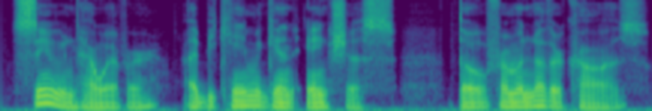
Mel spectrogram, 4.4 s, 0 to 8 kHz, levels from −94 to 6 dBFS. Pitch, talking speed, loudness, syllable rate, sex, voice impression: 85 Hz, 140 wpm, -19 LUFS, 5.3 syllables/s, male, masculine, adult-like, relaxed, weak, slightly dark, slightly muffled, slightly cool, sincere, calm, slightly friendly, kind, modest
